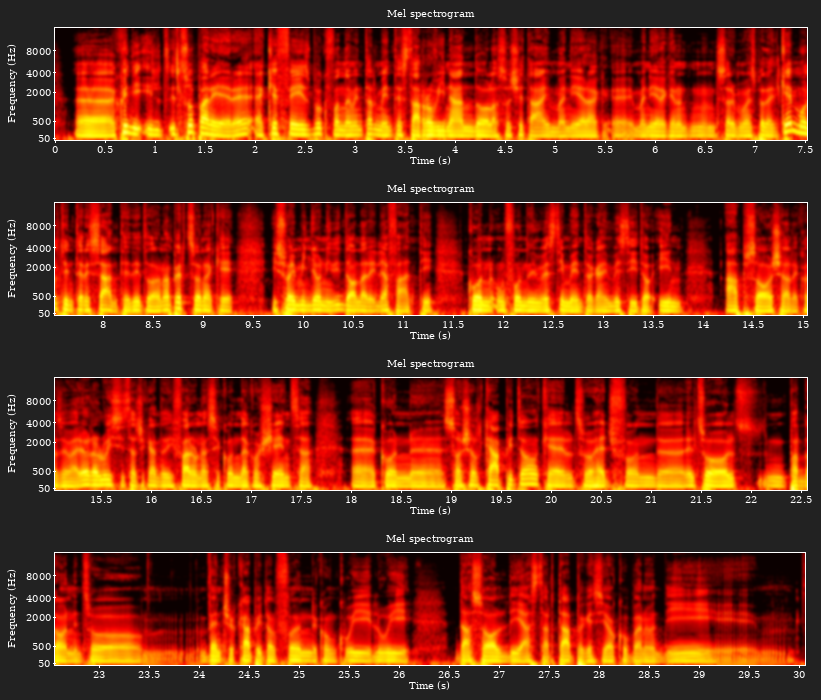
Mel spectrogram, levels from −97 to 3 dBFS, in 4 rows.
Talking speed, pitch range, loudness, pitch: 200 wpm, 100-115 Hz, -25 LUFS, 105 Hz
